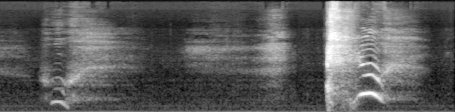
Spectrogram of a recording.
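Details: Woman's sneeze at bedtime, deliberately induced with pepper to clear her sinuses: a faint indrawn breath, then one forceful sneeze with a voiced tail and a trailing sound.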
